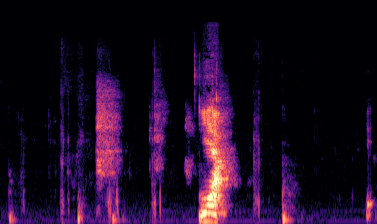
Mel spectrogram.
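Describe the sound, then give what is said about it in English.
Crunchy chewing of ice: a few irregular bursts of loud crackling and crunching with small clicks between, and a person briefly speaks. “Just chewing on ice”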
